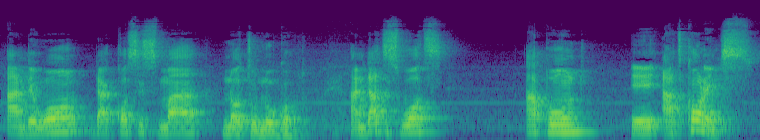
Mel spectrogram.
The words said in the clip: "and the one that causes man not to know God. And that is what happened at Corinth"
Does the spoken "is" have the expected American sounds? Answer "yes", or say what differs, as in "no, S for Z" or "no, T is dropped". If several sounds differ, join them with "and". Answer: no, S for Z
